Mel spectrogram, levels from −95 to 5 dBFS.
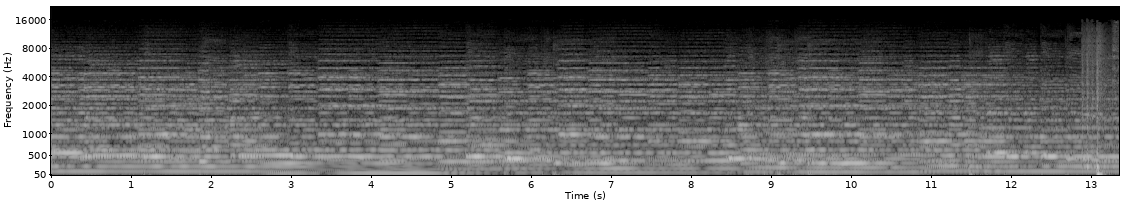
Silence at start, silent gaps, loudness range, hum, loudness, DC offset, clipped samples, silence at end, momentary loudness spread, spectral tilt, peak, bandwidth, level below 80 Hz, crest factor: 0 s; none; 1 LU; none; -28 LUFS; under 0.1%; under 0.1%; 0 s; 4 LU; -5 dB/octave; -10 dBFS; 14 kHz; -42 dBFS; 18 dB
